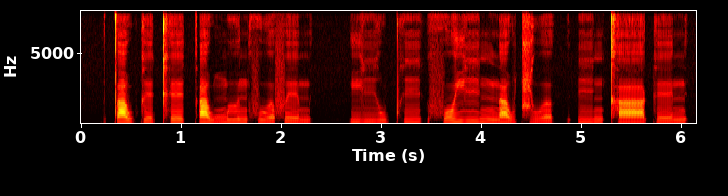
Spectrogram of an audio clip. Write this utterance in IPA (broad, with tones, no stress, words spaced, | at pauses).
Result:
t̪a˧˥wke˩kʰeː˧˥k̚ʔa˧˩w mɯː˧nfu˧˩ə̯fe˧˩m | jiː˩wpʰi˧ | fo˧˥jiː˥˨ŋna˩wt͡ɕu˩ə̯ | ʔiː˧ŋkʰaː˩ke˧˥n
